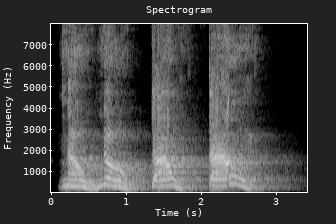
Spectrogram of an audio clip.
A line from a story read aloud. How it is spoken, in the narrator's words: I could practically hear him screaming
